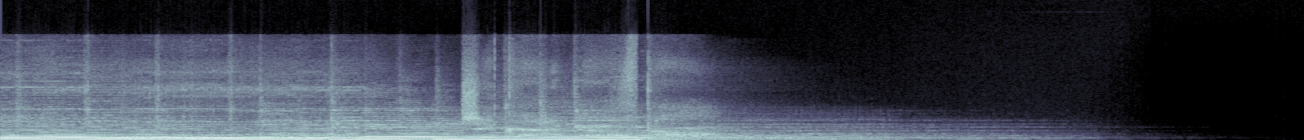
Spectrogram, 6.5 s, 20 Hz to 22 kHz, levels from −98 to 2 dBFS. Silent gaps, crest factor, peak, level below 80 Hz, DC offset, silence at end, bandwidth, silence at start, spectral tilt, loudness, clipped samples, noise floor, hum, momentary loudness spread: none; 14 dB; 0 dBFS; -32 dBFS; under 0.1%; 1.85 s; 17 kHz; 0 s; -5.5 dB/octave; -13 LUFS; under 0.1%; -84 dBFS; none; 17 LU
